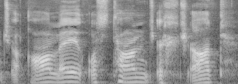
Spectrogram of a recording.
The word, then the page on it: ch'iqaalee q'ostaan ch'iLch'aat: Hupa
